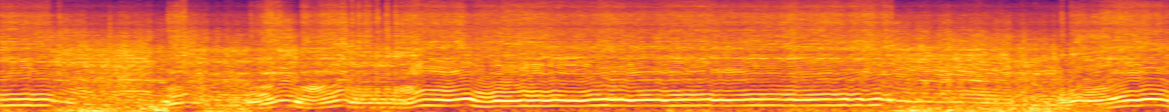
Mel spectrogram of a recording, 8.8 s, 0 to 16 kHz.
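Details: 2019 KTM 250SX two-stroke after Lectron Billetron 38 Pro tuning: crisp revs rising and falling cleanly, no pinging or hanging revs; carb at the sweet spot, only a tiny detonation heard once bike got hot.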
